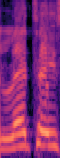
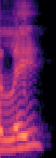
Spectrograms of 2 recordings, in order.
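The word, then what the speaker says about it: Leite: Some people say Lette, some people say Lay. But I've heard people say Lay and Lete, so I'm gonna say Carla Lay.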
